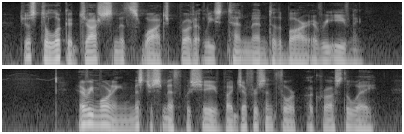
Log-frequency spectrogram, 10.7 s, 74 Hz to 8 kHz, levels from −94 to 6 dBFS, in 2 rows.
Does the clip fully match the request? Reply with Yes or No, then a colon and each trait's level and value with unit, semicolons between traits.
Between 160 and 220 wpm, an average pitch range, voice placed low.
Yes: average, 165 wpm; average, 3.2 semitones; very low, 95 Hz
